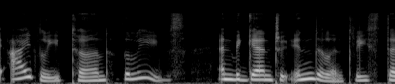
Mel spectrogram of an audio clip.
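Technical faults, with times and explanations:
0.59–3.60 s, clock drift buffer slips: about four short clicks land once per second in the speech. They are likely caused by two independent clocks differing by around 200 ppm, so the buffer periodically drops or repeats a handful of samples, producing a brief waveform discontinuity.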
